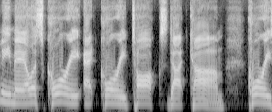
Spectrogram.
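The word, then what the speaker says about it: Kaare: Corey spelled K-A-A-R-E. Yeah, I know. That's how it's spelled. Scandinavian.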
